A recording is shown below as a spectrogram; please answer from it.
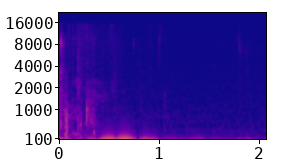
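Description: A few small clicks and a short low thump about half a second in: mouth and handling noise from a close-miked speaker pausing between sentences.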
